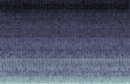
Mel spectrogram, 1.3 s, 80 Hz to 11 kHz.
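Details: 2013 Ford F150 heater blower fan running at about half speed during refitting: low droning hum with an uneven, fluttering throb; the blower is vibrating, with the blades found unbalanced.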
